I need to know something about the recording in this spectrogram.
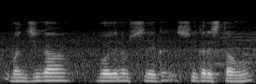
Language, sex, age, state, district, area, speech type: Telugu, male, 18-30, Andhra Pradesh, Nandyal, urban, spontaneous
